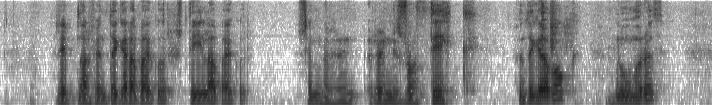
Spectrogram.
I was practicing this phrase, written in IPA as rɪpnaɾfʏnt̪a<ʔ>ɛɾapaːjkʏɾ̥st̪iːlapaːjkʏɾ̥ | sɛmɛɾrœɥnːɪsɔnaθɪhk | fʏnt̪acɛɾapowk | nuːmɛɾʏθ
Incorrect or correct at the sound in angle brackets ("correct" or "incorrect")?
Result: incorrect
